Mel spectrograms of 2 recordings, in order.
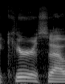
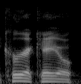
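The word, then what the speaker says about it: Curaçao: toned and three bucks it took me a while to learn how to say cirasa I used to say Kuro I pronounced it wrong for a while all right moving on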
